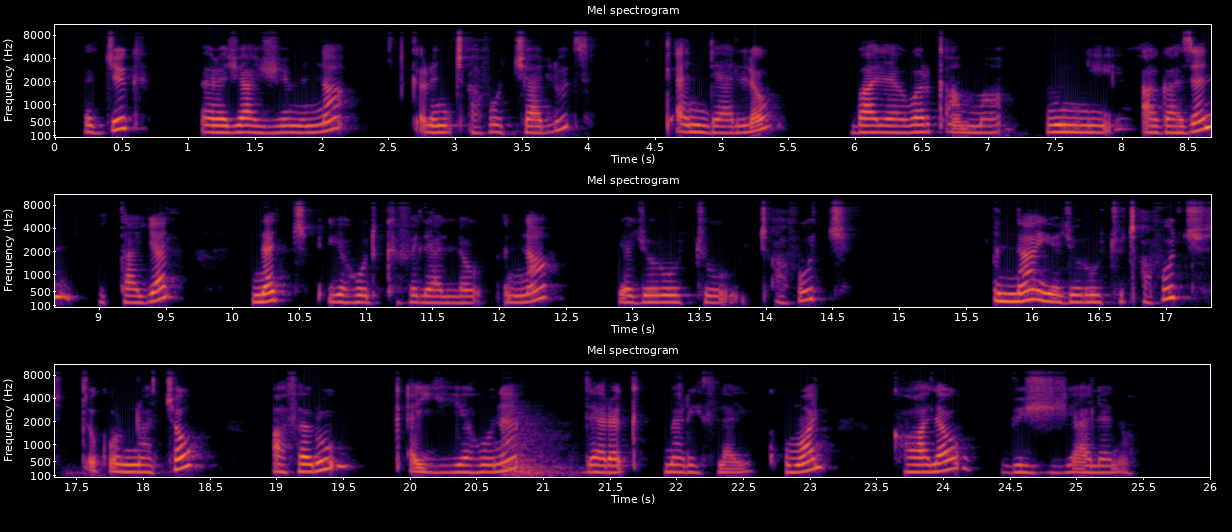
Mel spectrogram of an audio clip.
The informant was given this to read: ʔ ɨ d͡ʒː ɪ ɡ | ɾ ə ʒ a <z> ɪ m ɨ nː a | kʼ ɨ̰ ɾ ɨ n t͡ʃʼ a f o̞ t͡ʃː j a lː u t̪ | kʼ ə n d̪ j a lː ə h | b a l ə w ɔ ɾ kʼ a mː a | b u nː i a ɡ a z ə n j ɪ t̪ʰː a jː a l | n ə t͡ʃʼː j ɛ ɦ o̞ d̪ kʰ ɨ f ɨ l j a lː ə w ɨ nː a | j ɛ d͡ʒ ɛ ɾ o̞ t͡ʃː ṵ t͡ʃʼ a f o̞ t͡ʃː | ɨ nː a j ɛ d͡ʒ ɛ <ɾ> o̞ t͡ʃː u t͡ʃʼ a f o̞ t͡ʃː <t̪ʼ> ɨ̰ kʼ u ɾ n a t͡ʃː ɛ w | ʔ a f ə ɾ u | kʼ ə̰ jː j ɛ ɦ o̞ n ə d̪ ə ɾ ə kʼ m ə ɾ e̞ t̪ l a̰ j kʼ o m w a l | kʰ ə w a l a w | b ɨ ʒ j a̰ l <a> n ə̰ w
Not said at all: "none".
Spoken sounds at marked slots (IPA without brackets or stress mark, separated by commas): ʒ, ɾ, t̪ʼ, ə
